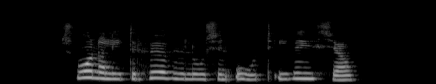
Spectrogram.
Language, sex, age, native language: Icelandic, female, 20-29, Icelandic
